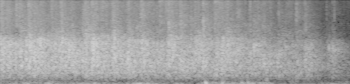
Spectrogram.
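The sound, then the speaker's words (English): A round of applause from an audience after a panel presentation, a full, dense wash of many hands clapping that holds steady, then gradually fades toward the end. “So I was hoping that first and foremost we could give a round of applause to all of our”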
